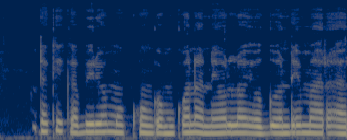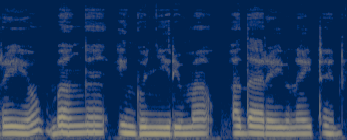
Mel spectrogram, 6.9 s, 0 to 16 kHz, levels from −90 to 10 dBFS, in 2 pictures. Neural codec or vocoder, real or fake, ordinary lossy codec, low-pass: vocoder, 44.1 kHz, 128 mel bands every 256 samples, BigVGAN v2; fake; MP3, 96 kbps; 14.4 kHz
